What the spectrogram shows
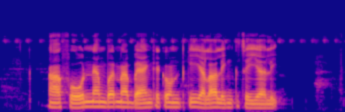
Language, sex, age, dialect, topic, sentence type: Telugu, male, 18-24, Utterandhra, banking, question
